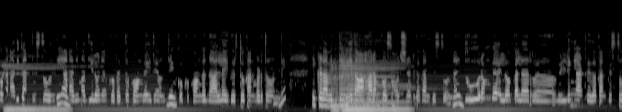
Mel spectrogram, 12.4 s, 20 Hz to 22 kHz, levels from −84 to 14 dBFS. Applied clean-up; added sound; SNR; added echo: classical method spectral subtraction.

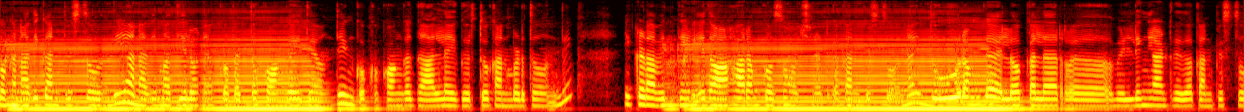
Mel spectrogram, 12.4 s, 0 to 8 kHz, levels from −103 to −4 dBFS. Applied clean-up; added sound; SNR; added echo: neural mask model RNNoise.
